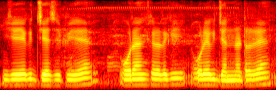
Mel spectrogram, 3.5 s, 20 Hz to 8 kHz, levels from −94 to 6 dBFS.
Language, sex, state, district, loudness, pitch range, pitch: Hindi, male, Uttar Pradesh, Saharanpur, -17 LUFS, 135-145 Hz, 140 Hz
